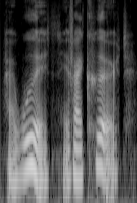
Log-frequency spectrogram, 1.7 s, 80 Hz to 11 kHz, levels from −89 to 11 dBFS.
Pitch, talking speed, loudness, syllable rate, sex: 165 Hz, 175 wpm, -18 LUFS, 3.9 syllables/s, female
